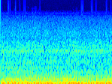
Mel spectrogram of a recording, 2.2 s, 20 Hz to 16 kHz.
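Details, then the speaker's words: 100% stock NB2 (second-gen) Mazda Miata with stock exhaust, driving: steady deep drone under load, smooth with no knocks or rattles, engine a bit buzzy at higher RPM; normal running. "This is pretty stock. This engine here is a little bit buzzy though, especially in the higher RPM."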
